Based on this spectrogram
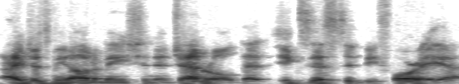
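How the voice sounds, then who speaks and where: Here a man talks with a Midwestern accent. His pace is fairly quick. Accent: Midwestern, noted as close to Canadian. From US Midwest, Dubuque, Iowa. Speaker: HVAC software company representative. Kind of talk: casual podcast interview.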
